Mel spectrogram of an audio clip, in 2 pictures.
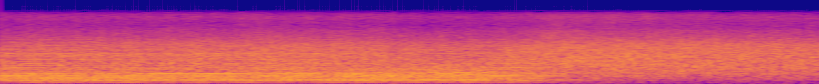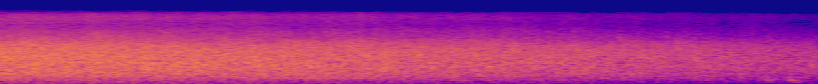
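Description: A theatre orchestra holds the final chord of an operetta's act finale, which ends about two and a half seconds in. Audience applause follows and fades out steadily.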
